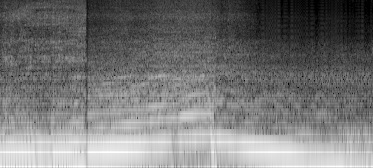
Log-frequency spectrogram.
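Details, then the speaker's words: Car on test drive after wrapping leaking turbo hose with Rust-Oleum self-fusing silicone tape, exhaust cutout stuck open: engine note climbs smoothly through pull, drops at shift, climbs again without stumble; boost holding where it used to break up. "honestly i think it's holding boost now usually it was starting to break up like i don't know man i think the rustoleum is doing his job it seems to be holding up baby"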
